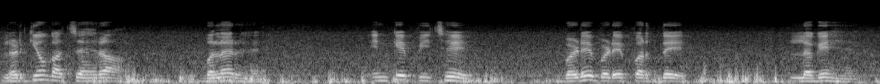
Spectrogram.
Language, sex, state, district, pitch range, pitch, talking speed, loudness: Hindi, male, Rajasthan, Bikaner, 145-165 Hz, 155 Hz, 80 wpm, -15 LUFS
